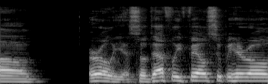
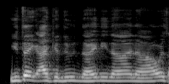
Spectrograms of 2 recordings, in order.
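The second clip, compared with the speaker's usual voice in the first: ordinary delivery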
